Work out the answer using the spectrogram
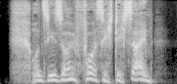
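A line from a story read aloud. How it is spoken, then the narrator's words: Called out. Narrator (German): rief noch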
